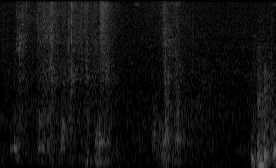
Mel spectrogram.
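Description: Faint rustling and soft small sounds of a guinea pig moving about in hay and wood-shaving bedding, with a short louder low sound near the end.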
